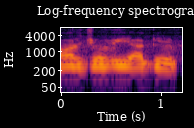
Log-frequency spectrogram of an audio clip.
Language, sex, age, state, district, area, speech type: Urdu, female, 60+, Bihar, Supaul, rural, spontaneous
